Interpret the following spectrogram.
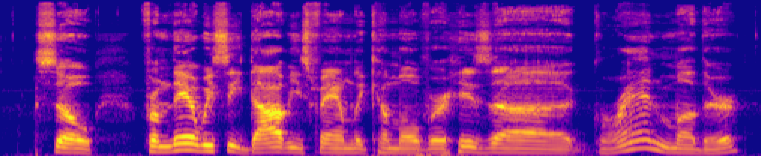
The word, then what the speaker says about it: Davi: I'm like, well, his grandmother is Italian, so I guess Davi is the correct pronunciation, D-A-V-I. Davy or Davi, I'm going to do my best to say Davi.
